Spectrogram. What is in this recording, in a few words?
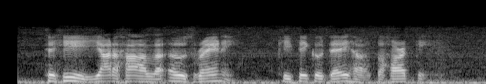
voice, hebrew language; Psalm 119:173; tehee-yadeha le'ozraynee, kee feekoodeyha vahartee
